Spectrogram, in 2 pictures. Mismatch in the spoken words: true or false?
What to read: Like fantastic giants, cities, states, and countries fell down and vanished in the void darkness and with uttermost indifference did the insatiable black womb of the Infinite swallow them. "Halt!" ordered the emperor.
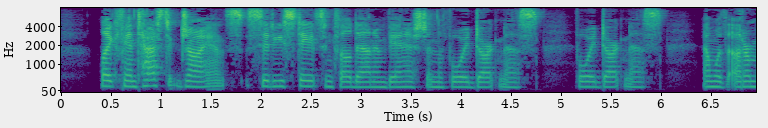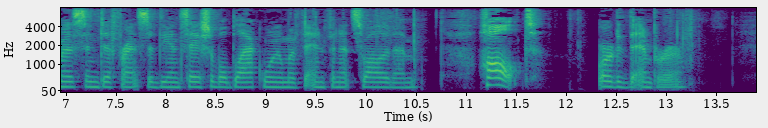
true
